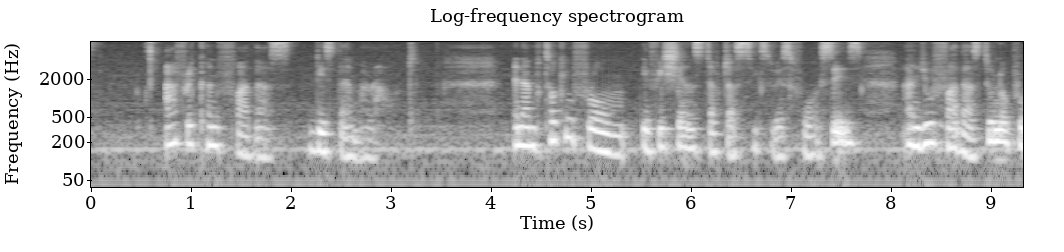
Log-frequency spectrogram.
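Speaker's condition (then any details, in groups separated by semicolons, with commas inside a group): No condition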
